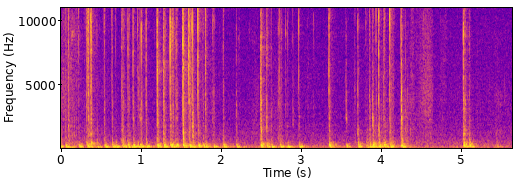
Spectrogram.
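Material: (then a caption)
Plastic. Two hands type on a grey laptop keyboard with black plastic keys, striking them with long nails and fingertips. Quick bursts of taps carry a dull low thud with bright clicky edges that die away almost instantly. The pace pauses briefly at times before the typing resumes.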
